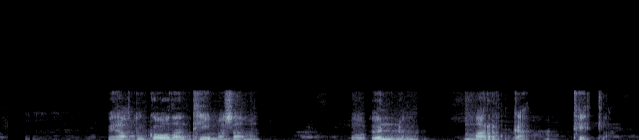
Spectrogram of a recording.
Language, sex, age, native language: Icelandic, male, 40-49, Icelandic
